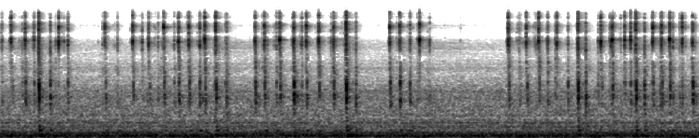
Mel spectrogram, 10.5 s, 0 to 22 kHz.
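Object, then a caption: Plastic-keycap mechanical keyboard. Fingertips and nails type rapidly on the plastic keycaps of a small RGB-backlit 60% mechanical keyboard. Bursts of sharp, bright clicks come in quick runs separated by short pauses. A steady low hum sits underneath throughout.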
